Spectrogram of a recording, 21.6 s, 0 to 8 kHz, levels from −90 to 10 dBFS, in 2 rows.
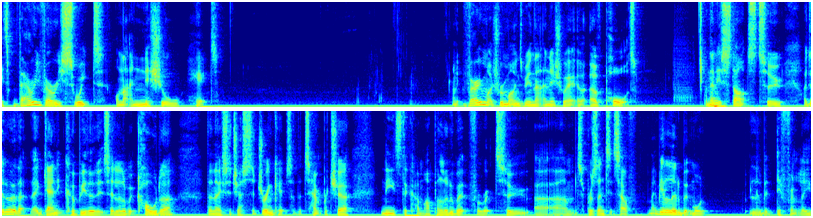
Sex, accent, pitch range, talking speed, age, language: male, British, 100-115 Hz, 195 wpm, 20-39, English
